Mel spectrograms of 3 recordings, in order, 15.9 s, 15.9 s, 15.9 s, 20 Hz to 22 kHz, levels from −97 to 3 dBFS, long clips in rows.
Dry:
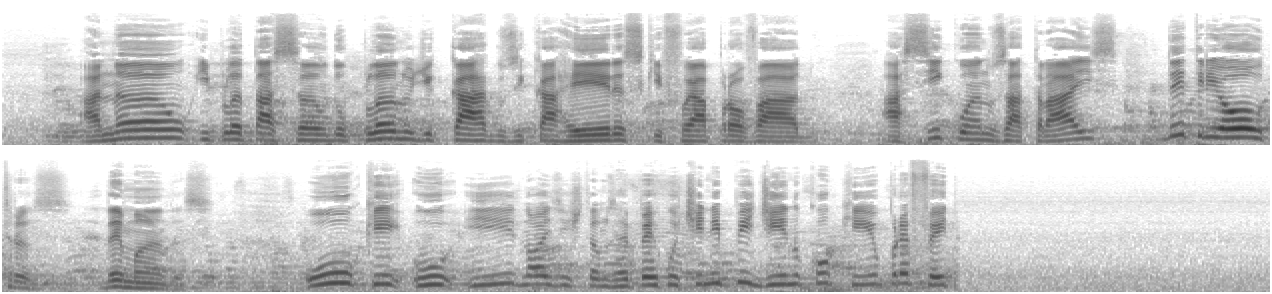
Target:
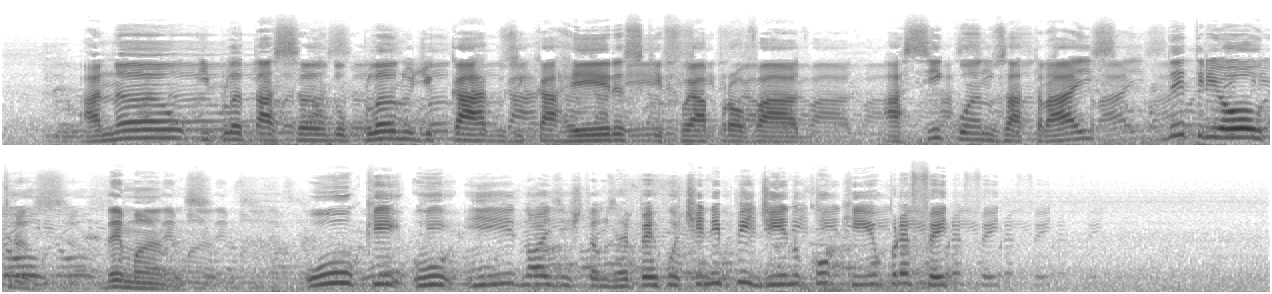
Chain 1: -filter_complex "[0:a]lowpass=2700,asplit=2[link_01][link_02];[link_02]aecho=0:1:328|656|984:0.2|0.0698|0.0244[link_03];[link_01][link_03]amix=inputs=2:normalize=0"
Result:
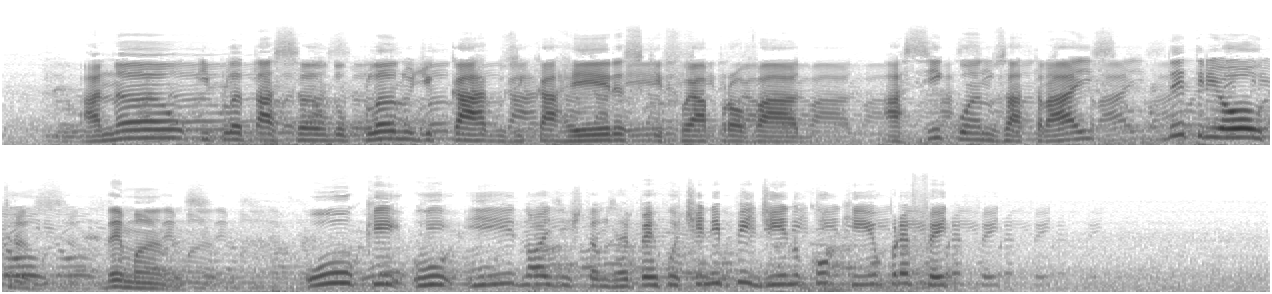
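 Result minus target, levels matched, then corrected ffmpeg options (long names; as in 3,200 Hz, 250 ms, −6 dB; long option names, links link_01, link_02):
8,000 Hz band −15.5 dB
-filter_complex "[0:a]lowpass=10000,asplit=2[link_01][link_02];[link_02]aecho=0:1:328|656|984:0.2|0.0698|0.0244[link_03];[link_01][link_03]amix=inputs=2:normalize=0"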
